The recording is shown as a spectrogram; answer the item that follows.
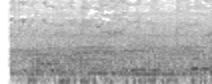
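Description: Several people's voices talking at once in the background, overlapping and indistinct, over irregular low thumps.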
